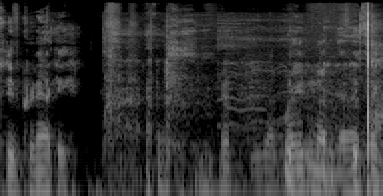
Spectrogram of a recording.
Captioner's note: attendees laughing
